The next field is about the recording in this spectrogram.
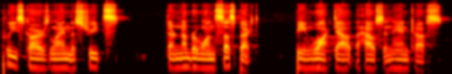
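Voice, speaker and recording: A man's voice: on the low side, little pitch movement, a little slow. A young man hosting and narrating an amateur scripted radio drama. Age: teens or young adult. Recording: amateur audio with music behind. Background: guitar music.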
